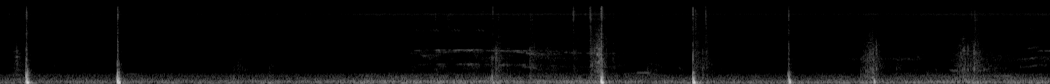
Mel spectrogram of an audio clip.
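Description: A heavy homemade wooden tamper, a log with a wooden handle, is dropped onto damp, sticky soil in a trench to compact it. It gives six dull thuds, two near the start and four in the second half, about a second apart.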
